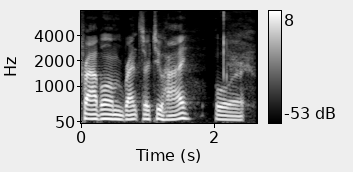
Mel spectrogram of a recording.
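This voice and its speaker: This man has an American accent and a medium pitch, delivered in a monotone, flat intonation. The recording is very clean, with a silent background. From Northern Michigan. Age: 30s. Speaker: podcast host. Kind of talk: interview.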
